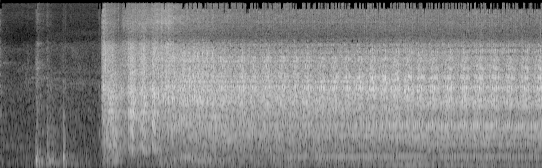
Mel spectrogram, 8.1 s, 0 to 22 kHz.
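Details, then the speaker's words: 2018 Ford EcoSport 1.5 three-cylinder Dragon engine, wrong oil change: starts into a steady idle with quick light ticking from the top end at the intake camshaft, intake cam solenoid clogged with debris. "é o barulho pessoal está fazendo um barulho proveniente da parte de cima do motor aqui ó mais precisamente neste comando aqui comando de admissão"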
